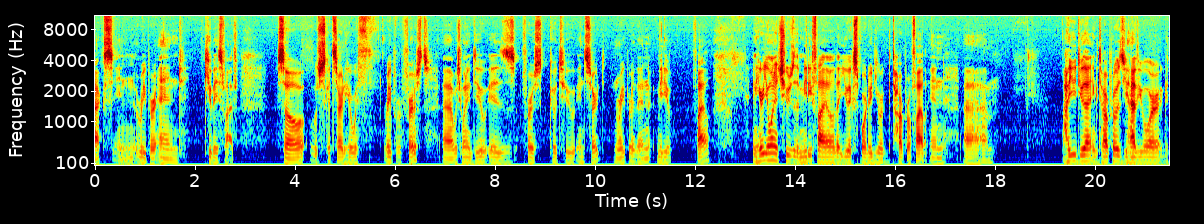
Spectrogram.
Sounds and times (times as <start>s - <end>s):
Speech: 0.0s - 2.9s, 3.6s - 12.4s, 13.1s - 18.1s, 19.4s - 21.4s.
